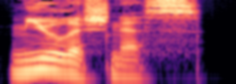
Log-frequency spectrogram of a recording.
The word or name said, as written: mulishness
